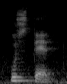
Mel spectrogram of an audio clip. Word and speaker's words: usted: 그래서 usted, U-S-T-E-D, usted이지만 알파벳 큰 U, 그 다음에 대문자 U에다가 소문자 D, 그 다음에 점, 그렇게 해서 써놓으면은 그냥 usted 이라고 읽으면 되겠어요.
